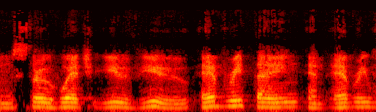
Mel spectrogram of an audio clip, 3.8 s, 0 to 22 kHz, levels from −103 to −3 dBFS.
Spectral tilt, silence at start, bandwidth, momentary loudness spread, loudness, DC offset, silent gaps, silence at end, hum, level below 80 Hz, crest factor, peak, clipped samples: -5.5 dB/octave; 0 s; 16 kHz; 5 LU; -43 LUFS; under 0.1%; none; 0 s; none; -72 dBFS; 20 dB; -24 dBFS; under 0.1%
